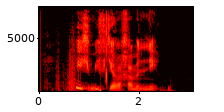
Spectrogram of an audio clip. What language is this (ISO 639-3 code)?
kab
